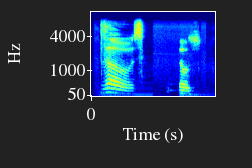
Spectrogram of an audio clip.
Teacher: Okay, so the th is when you pronounce you place your tongue between your teeth, and it's a voiced sound.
